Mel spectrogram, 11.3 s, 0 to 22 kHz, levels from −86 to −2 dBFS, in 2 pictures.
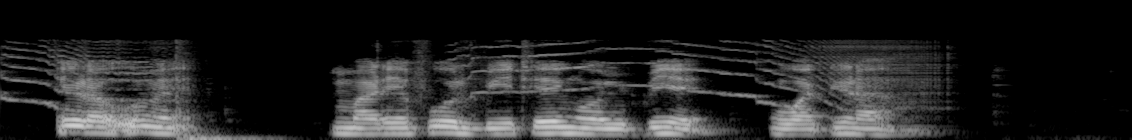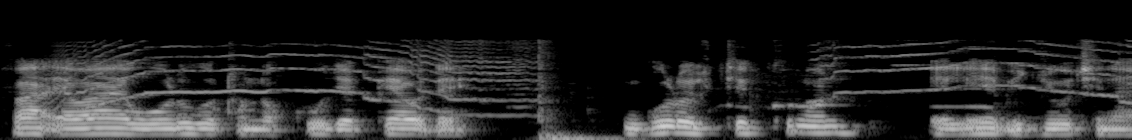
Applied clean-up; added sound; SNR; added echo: classical method log-MMSE.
